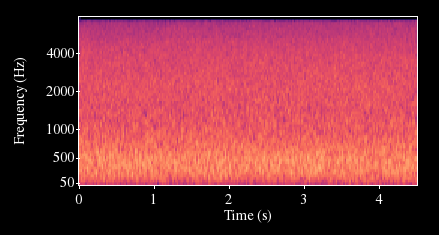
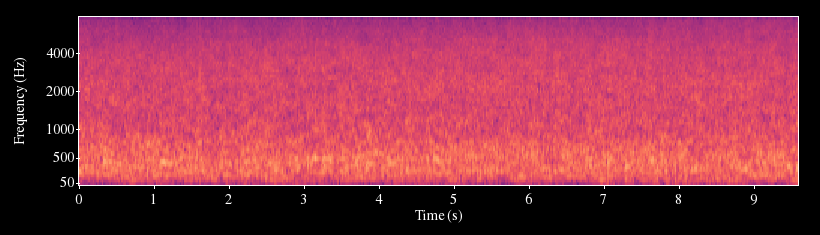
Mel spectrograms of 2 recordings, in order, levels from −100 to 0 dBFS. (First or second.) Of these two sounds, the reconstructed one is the second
